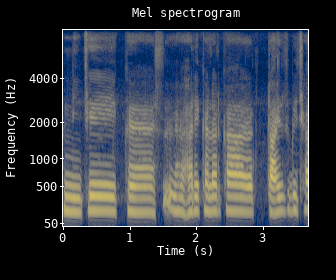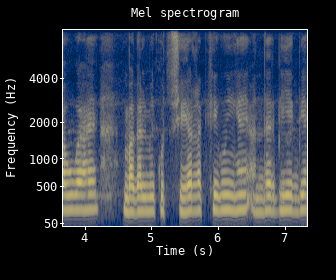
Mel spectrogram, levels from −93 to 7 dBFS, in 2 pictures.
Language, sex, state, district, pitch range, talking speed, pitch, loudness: Hindi, male, Uttarakhand, Tehri Garhwal, 170-185 Hz, 180 wpm, 175 Hz, -19 LUFS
